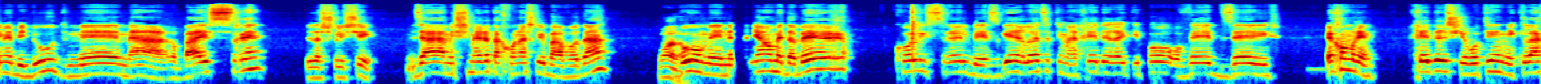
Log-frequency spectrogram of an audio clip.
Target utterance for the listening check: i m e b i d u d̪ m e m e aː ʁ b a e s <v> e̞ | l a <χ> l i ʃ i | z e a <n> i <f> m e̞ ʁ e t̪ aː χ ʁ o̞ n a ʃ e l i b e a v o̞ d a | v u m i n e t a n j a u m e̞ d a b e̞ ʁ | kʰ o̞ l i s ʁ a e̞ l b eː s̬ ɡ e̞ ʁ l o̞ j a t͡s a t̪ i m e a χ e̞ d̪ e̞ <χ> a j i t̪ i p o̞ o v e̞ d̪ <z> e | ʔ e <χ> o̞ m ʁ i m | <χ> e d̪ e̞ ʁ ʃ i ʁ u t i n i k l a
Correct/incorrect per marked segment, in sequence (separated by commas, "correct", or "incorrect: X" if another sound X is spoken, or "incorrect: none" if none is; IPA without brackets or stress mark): incorrect: ʁ, incorrect: ʃ, incorrect: m, incorrect: ʃ, incorrect: ʁ, correct, correct, correct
